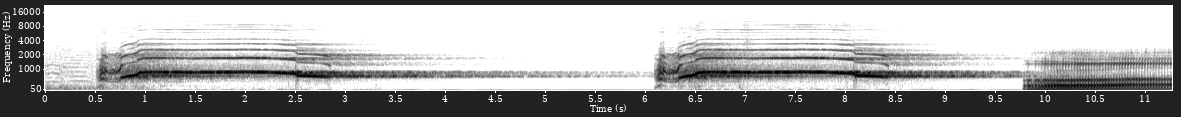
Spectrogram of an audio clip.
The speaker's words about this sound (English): The wolf howl.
